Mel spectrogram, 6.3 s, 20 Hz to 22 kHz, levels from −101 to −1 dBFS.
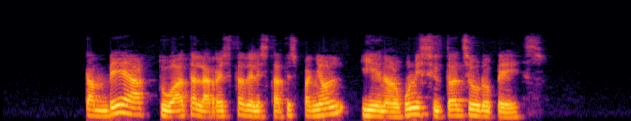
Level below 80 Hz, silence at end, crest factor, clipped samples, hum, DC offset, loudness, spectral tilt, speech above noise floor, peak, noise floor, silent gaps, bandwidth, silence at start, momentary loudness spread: -56 dBFS; 1.15 s; 14 dB; under 0.1%; none; under 0.1%; -15 LUFS; -7.5 dB/octave; 72 dB; 0 dBFS; -87 dBFS; none; 7.2 kHz; 0.85 s; 6 LU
